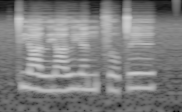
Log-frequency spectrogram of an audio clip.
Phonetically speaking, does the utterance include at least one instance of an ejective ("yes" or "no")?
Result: no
